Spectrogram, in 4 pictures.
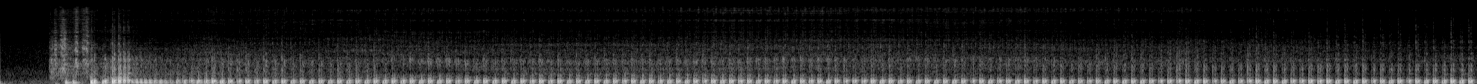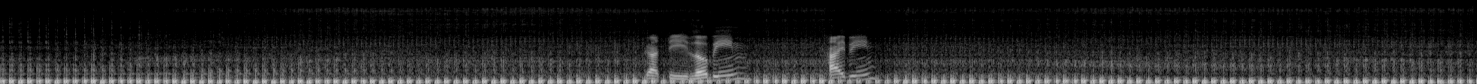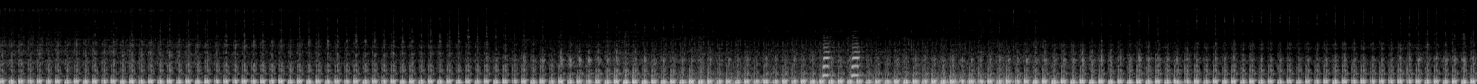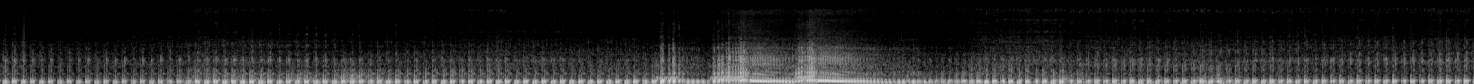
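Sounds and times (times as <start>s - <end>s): engine revving: 0.5s - 1.8s, 50.8s - 53.4s
motorcycle engine idling: 0.5s - 59.0s.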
